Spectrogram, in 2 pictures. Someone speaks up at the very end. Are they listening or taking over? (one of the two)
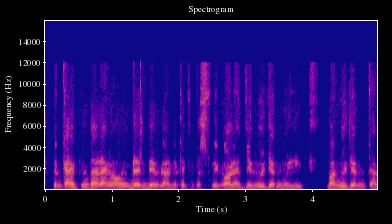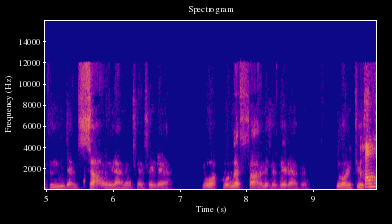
taking over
